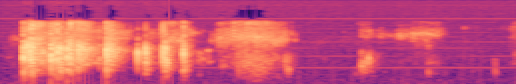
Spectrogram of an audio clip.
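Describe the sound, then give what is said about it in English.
A cheap, thin plastic water bottle crinkles and crunches loudly as someone drinks water from it, a quick burst of crackling pops followed by a softer rustle and a few lighter clicks, with no talking. “That was just me drinking water out of a very cheap glass bottle, or sorry, plastic bottle.”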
